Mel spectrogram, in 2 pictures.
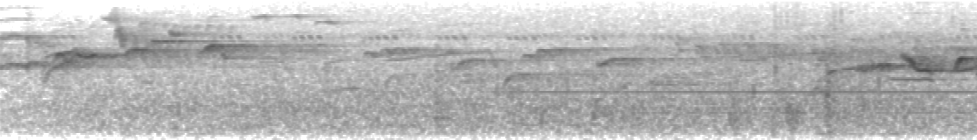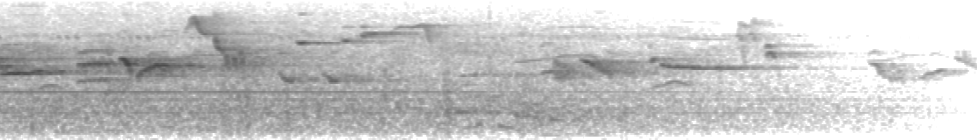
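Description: Several songbirds singing at once, many short overlapping chirps and whistles over a light background hiss, fading out near the end.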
